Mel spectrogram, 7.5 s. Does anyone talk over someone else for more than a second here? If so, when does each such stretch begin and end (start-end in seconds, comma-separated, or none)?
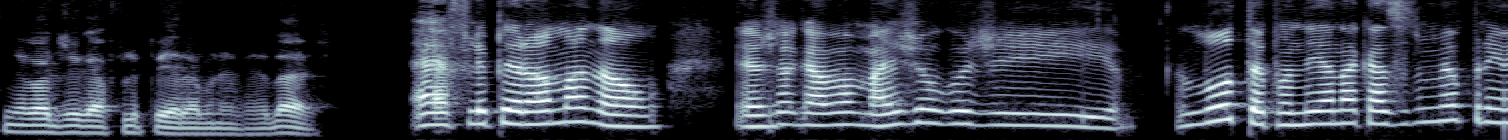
none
